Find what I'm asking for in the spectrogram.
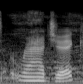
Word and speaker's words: Ragic: The loss, it's unbelievable because Max Ragic, which rhymes with magic, was masterful on the hill.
